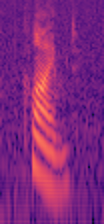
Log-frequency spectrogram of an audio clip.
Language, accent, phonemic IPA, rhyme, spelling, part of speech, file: English, US, /klaɪmd/, -aɪmd, climbed, verb, En-us-climbed.ogg
- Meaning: simple past and past participle of climb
